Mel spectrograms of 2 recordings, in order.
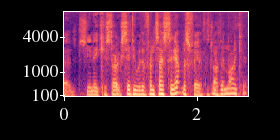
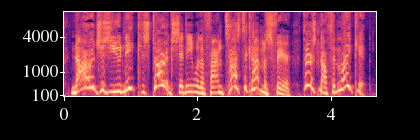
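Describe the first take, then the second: First: Rattled off fast like a rehearsed line; mock man in the street. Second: Pitched well up, proud and prim; high mock quote voice. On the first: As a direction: parrot the slogan quickly. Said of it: "what do you think of Norwich". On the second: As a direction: read it like a smug local booster.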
